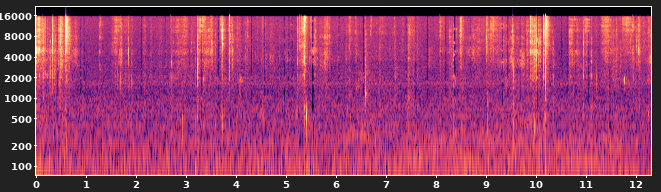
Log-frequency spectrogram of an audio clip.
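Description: Trading cards being slid into plastic sleeves and handled by gloved hands: soft scattered rustles and light clicks over a faint steady room hum.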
